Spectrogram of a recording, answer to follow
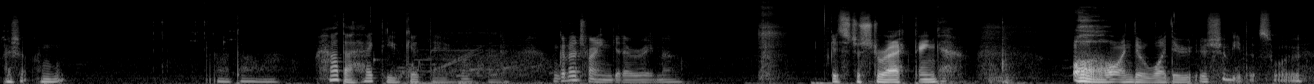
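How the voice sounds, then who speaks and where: A man's voice: lowish voice, lively intonation, a little slow, pauses often, a little mellow, slight background noise. A man doing casual live commentary as a game streamer, playful and slangy, rambling as he plays.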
